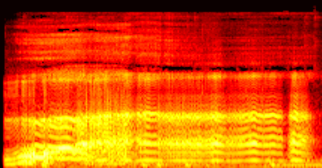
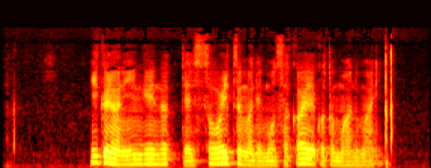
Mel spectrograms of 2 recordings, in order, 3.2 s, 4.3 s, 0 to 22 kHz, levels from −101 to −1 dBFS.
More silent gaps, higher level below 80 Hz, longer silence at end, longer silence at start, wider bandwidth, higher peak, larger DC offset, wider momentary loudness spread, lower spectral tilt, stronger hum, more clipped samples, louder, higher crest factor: neither; about the same, -44 dBFS vs -46 dBFS; second, 0 s vs 0.4 s; second, 0.05 s vs 0.9 s; first, 16.5 kHz vs 9.8 kHz; first, 0 dBFS vs -4 dBFS; neither; about the same, 7 LU vs 9 LU; about the same, -5.5 dB/octave vs -6 dB/octave; neither; neither; first, -18 LUFS vs -24 LUFS; about the same, 18 dB vs 22 dB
